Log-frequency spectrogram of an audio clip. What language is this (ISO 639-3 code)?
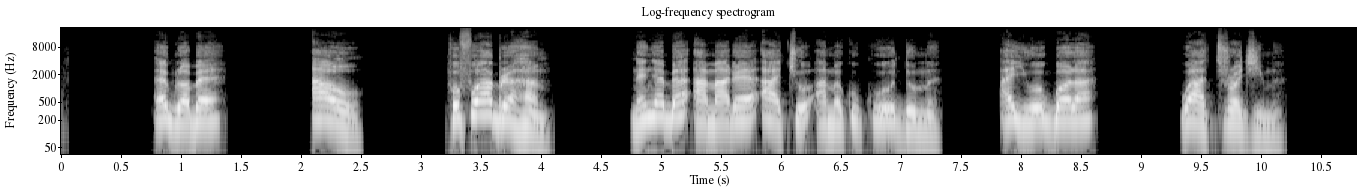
ewe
